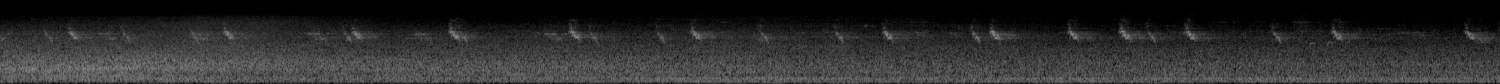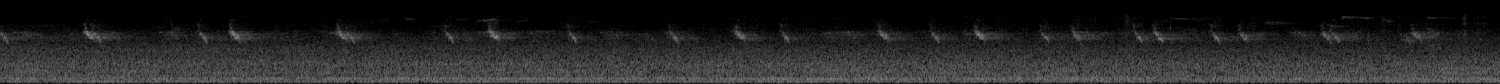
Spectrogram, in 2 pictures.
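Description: A bird chirping again and again, short high chirps that drop slightly in pitch, about one a second at uneven spacing, over steady outdoor background noise with a faint low hum.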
